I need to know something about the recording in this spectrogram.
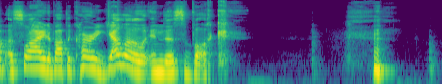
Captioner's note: Hana chuckles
